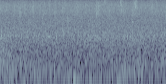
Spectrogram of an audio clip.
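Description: Steady rain falling, a dense even hiss of drops on a surface, soft and continuous with no other sounds.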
